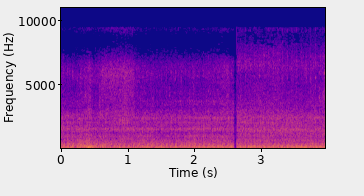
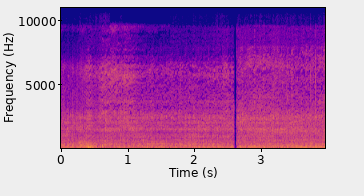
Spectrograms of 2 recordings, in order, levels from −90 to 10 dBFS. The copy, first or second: second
